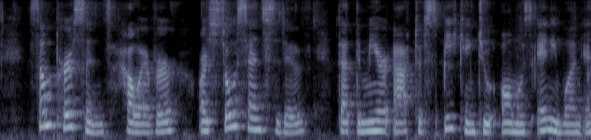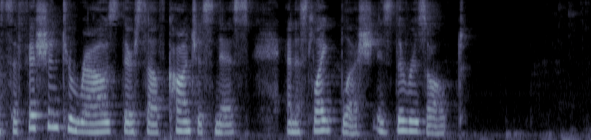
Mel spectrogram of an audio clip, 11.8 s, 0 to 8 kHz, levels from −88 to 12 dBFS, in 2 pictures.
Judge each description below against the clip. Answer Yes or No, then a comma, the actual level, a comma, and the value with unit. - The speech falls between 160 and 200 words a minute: No, average, 150 wpm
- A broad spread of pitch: No, average, 2.7 semitones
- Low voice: No, high, 195 Hz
